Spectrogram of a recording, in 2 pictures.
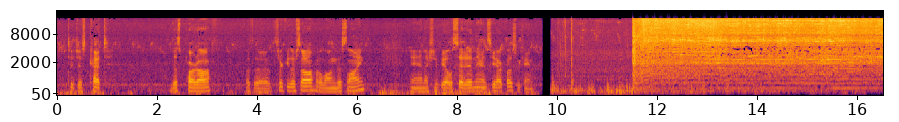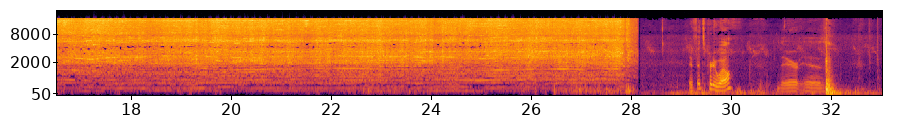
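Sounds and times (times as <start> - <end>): circular saw cutting plywood: 11.5 - 28.2.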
